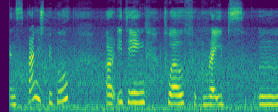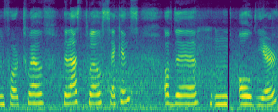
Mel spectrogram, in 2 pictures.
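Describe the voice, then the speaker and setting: A woman's high voice, with its usual rise and fall, cuts through clearly audible background noise. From Poland, Silesia. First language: Polish (Silesian). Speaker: volunteer. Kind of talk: personal testimony. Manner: halting, many fillers.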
